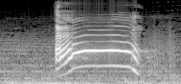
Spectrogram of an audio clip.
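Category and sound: sound effect, woman's loud scream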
